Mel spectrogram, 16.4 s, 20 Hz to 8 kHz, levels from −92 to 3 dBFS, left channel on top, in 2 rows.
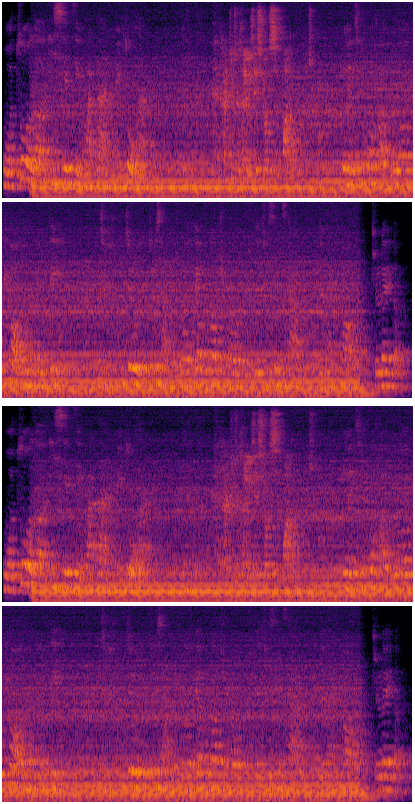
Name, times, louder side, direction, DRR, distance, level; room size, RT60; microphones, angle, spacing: voice 1, 0.0-3.0 3.6-4.6 6.8-9.5 10.1-16.1, left 1 dB, 75° left, -4 dB, 0.8 m, -29 dB
sound 1, 0.5-15.4, equal, 15° left, 0.5 m, -30 dB
voice 2, 4.3-6.4, left 2 dB, 40° left, -7 dB, 0.8 m, -33 dB
3.2 x 3.0 x 2.6 m, 1.2 s
head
